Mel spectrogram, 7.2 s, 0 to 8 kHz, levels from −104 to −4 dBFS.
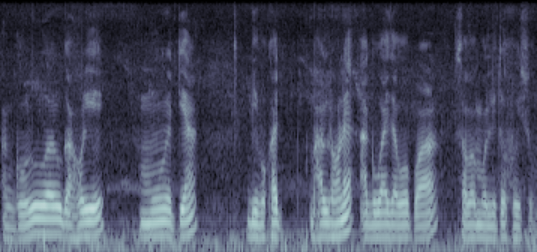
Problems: constant background noise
